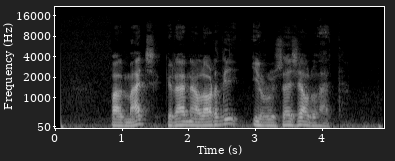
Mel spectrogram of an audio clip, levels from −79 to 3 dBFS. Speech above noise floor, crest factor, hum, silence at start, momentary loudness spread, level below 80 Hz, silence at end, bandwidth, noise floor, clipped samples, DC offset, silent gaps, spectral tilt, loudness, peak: 25 dB; 22 dB; none; 0.1 s; 13 LU; -50 dBFS; 0 s; 15.5 kHz; -52 dBFS; under 0.1%; under 0.1%; none; -6.5 dB/octave; -28 LUFS; -8 dBFS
